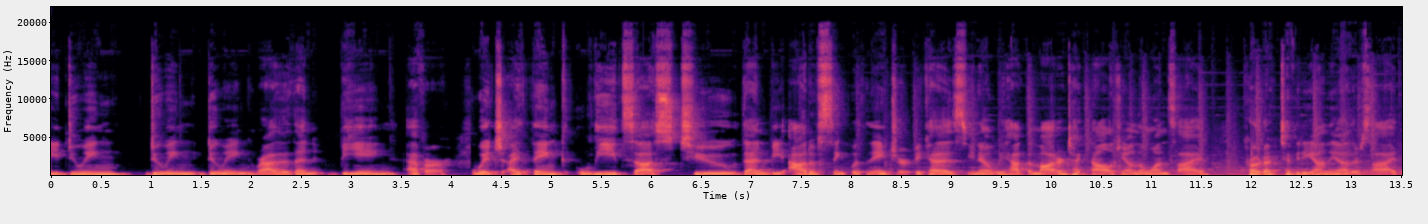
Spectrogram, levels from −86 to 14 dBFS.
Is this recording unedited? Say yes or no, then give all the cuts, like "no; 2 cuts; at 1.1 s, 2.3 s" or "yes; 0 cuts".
no; 1 cut; at 4.0 s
